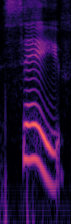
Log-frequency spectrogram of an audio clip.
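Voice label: "save", English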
